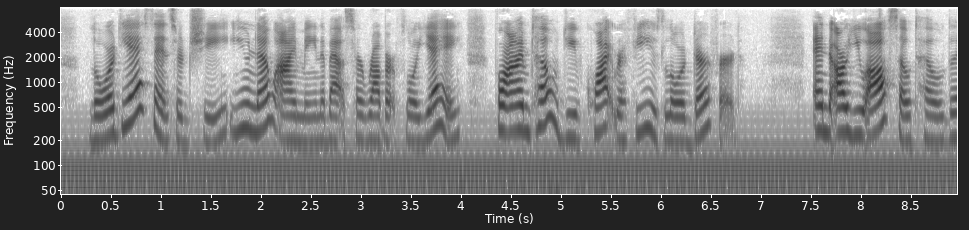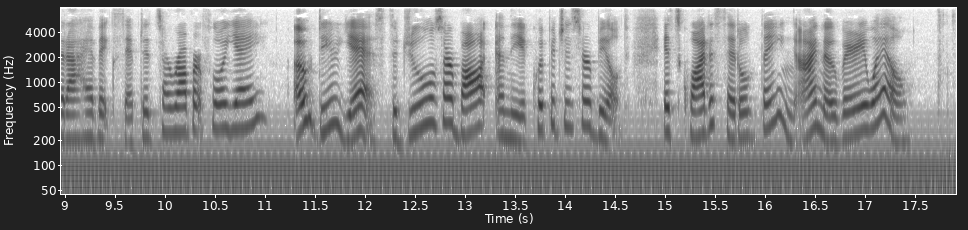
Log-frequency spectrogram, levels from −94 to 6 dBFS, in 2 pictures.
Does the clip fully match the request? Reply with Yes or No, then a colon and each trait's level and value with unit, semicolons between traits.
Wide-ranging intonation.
Yes: wide, 6.1 semitones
